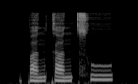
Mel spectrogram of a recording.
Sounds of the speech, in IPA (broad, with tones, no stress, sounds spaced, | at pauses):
p a˨˦ n k a˨˦ n t͡sʰ u˦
